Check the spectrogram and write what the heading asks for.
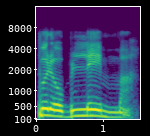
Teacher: bilabiales es decir que se pronuncian haciendo que los dos labios se toquen · cuando pronunciamos la p los labios se juntan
